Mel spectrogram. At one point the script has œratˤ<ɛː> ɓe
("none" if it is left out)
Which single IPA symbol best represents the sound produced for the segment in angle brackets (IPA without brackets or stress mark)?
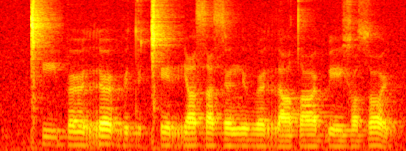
œː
